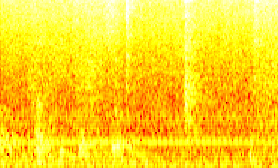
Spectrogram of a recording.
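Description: Quiet room tone with a faint steady hum and a few soft ticks, roughly one a second.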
